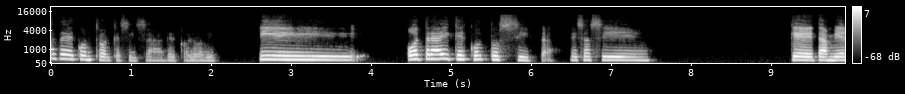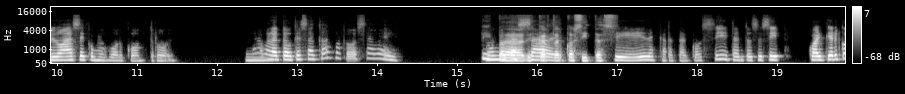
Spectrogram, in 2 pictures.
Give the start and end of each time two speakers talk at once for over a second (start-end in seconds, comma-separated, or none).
15.3-17.1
